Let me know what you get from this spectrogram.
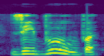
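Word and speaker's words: זבוב: the sound for you zebuv it's pronounced with the v written with the b c v fly z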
